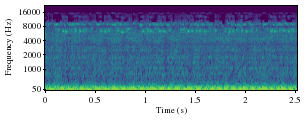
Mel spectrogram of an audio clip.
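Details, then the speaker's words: Dodge Dakota R/T 5.9L Magnum V8 after new plugs and exhaust sealing: loud, uneven idle with a pulsing belt chirp on top; misfire during injector-unplug test, cylinder 5 injector suspected. "Also, the belt is squealing, but I don't care because once we put the Pro Charger on, we're not gonna have that same belt on."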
